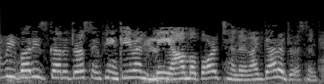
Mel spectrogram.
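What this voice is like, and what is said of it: Cuban accent. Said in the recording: “Where's that accent from? ... I'm Cuban”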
